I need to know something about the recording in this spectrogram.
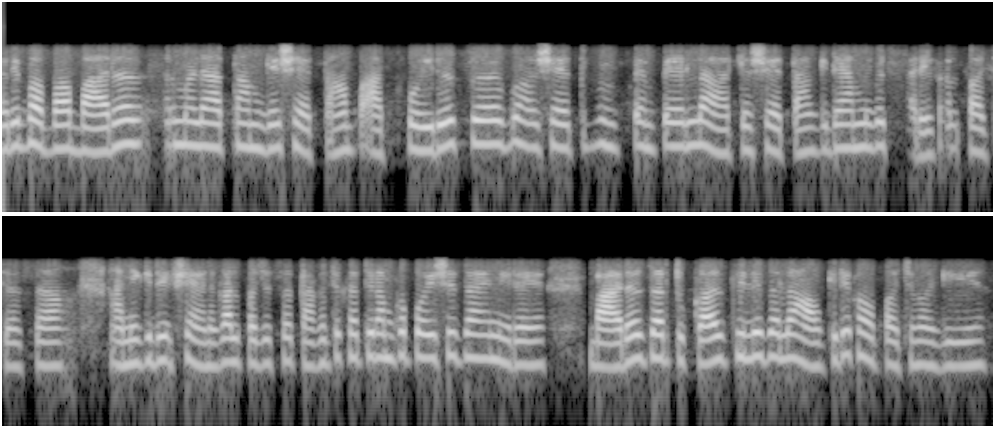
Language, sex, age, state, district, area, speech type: Goan Konkani, female, 18-30, Goa, Canacona, rural, conversation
